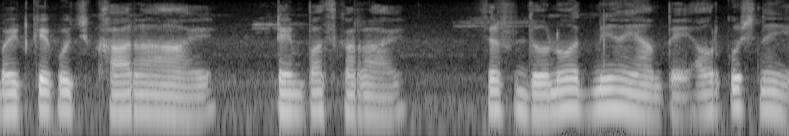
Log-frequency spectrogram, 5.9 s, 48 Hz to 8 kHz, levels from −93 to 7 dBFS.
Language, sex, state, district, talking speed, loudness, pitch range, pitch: Hindi, male, Punjab, Fazilka, 205 wpm, -20 LUFS, 115-130 Hz, 120 Hz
